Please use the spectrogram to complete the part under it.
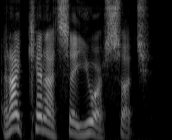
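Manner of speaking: plain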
